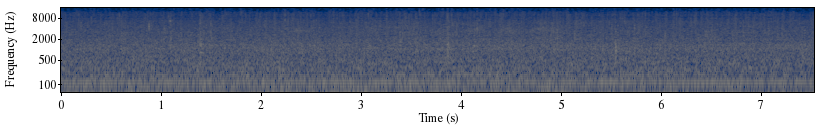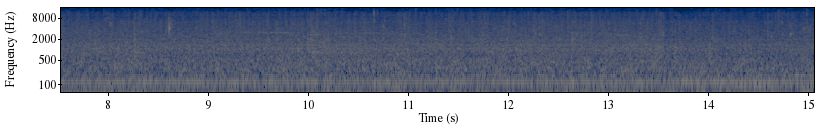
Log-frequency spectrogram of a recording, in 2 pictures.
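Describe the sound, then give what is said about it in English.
Steady rain patters on a hard surface, a dense, even hiss of countless drops with a faint low hum beneath, continuous and unchanging throughout, with no voices. “Continue to focus on your breath and the sound of the rain as you drift off to sleep.”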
